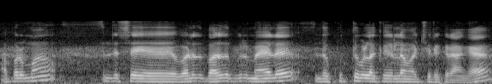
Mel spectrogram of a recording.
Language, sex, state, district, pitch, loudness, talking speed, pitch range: Tamil, male, Tamil Nadu, Kanyakumari, 140 Hz, -16 LUFS, 135 wpm, 130-150 Hz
